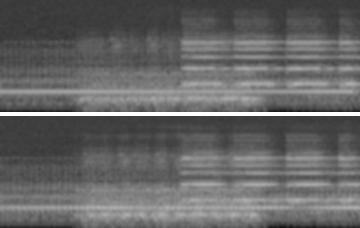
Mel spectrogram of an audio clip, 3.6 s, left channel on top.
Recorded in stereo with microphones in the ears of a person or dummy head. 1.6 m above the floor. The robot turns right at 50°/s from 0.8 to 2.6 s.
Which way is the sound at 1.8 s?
135° right.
